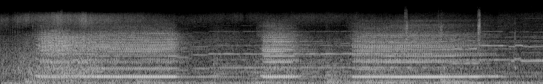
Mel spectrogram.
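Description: A loud, steady vehicle horn blares in three blasts: a long one, a brief short toot, then another long sustained blast, sounding alone without any talking, as the horn is pressed a second time with the sun low in the sky.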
